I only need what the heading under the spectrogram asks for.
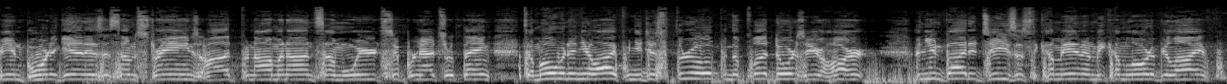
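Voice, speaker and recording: A man's raised, projected voice at an extremely high pitch, monotone and flat, at a moderate pace with hardly any pauses and very even loudness, over noticeable background noise. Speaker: street preacher. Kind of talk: street sermon delivered outdoors to passersby. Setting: outdoors in a city plaza. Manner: fervent, exhortatory. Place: street.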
